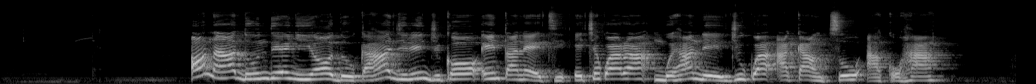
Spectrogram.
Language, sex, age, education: Igbo, female, 46-60, tertiary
